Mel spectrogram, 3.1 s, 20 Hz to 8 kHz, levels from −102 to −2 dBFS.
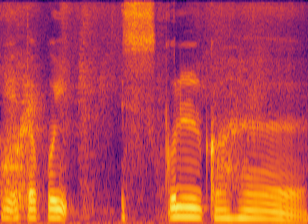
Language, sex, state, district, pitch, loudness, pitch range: Hindi, male, Chhattisgarh, Jashpur, 110 Hz, -16 LUFS, 105-115 Hz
